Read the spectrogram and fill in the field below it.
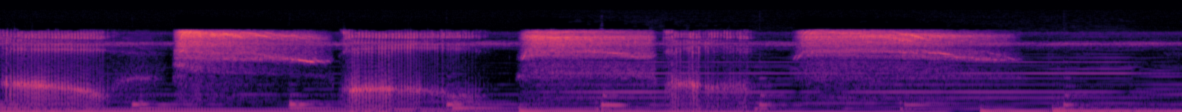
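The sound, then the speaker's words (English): Loud snoring from a man asleep on the floor: a series of long, rattling, buzzy snores repeating in a steady rhythm over a constant low drone, with no talking. “So tired that he has fallen asleep. on the floor right after pulling Teddy out from under the couch. He is lying there snoring loudly.”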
